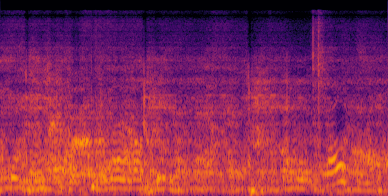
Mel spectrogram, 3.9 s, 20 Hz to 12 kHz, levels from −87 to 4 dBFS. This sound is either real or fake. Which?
fake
